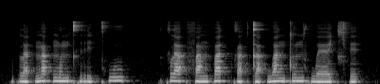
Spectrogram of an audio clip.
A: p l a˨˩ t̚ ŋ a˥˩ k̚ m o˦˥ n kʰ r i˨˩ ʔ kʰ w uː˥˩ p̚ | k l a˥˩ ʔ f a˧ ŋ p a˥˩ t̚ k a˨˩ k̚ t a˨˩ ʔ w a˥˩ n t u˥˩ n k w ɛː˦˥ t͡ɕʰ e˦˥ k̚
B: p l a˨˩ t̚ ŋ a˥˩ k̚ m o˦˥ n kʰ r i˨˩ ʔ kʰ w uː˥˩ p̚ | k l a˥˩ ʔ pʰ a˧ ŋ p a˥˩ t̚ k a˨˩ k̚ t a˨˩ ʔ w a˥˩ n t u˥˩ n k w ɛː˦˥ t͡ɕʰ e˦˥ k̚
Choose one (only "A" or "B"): A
